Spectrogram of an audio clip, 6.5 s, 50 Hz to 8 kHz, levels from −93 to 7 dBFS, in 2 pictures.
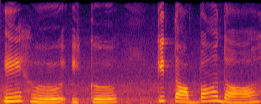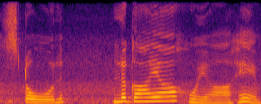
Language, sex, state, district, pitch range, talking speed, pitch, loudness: Punjabi, female, Punjab, Kapurthala, 230-290 Hz, 75 wpm, 250 Hz, -15 LUFS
